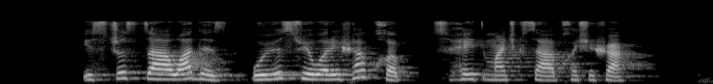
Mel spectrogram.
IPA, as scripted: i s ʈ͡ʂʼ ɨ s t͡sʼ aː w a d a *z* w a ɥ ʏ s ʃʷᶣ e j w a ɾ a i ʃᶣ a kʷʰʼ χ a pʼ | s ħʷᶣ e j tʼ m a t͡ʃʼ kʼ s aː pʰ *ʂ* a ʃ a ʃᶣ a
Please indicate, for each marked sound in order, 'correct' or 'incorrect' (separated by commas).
correct, incorrect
